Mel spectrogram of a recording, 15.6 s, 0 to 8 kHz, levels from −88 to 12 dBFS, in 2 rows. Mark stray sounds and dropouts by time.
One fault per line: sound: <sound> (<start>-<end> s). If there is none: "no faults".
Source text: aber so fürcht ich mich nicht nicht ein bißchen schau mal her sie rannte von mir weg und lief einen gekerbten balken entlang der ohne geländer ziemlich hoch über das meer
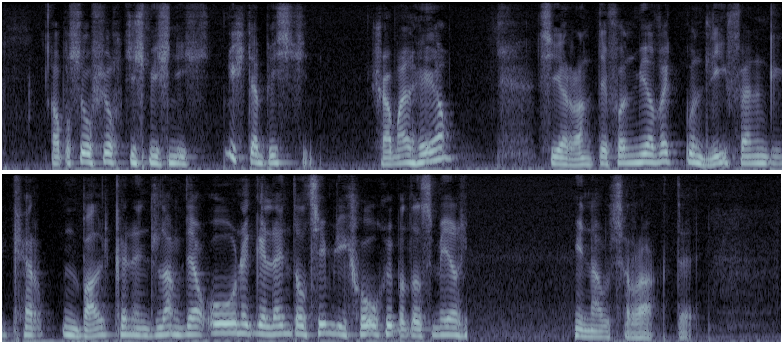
no faults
